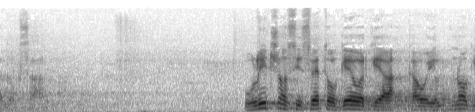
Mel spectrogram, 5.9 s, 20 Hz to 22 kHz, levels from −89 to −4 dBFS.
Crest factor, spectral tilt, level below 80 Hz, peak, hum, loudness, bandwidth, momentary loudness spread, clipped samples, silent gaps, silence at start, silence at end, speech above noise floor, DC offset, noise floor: 18 dB; -6 dB/octave; -56 dBFS; -6 dBFS; none; -21 LUFS; 16.5 kHz; 22 LU; under 0.1%; none; 0 s; 0 s; 30 dB; 0.1%; -51 dBFS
